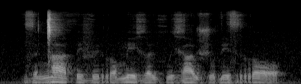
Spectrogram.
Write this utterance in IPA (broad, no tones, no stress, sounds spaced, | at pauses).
z ə ŋ͡ǀ a θ e v ø r ɔ m e ɣ ɜ i̯ xʷ e ɣ a u̯ ʃ o ɗ e z r ɔ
